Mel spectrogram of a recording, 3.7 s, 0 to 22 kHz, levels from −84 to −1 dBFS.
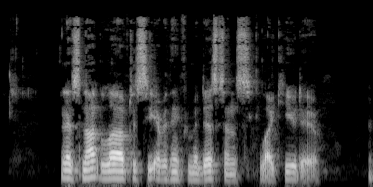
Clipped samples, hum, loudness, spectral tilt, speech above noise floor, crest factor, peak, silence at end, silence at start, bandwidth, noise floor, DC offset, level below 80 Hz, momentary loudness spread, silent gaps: under 0.1%; none; -19 LUFS; -3.5 dB/octave; 33 dB; 18 dB; -2 dBFS; 0 s; 0.1 s; 16.5 kHz; -52 dBFS; under 0.1%; -62 dBFS; 11 LU; none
